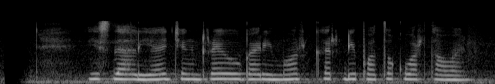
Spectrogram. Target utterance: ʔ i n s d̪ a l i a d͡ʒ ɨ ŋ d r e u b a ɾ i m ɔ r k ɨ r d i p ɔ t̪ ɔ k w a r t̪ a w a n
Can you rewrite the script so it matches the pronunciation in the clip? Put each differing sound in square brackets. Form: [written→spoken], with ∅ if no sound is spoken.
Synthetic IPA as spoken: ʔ i [n→∅] s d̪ a l i a d͡ʒ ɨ ŋ d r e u b a ɾ i m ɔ r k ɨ r d i p ɔ t̪ ɔ k w a r t̪ a w a n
